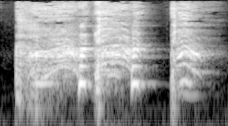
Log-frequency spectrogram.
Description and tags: wheezy coughing
wheezing, cough, wheezy, ill, sickness, sick, coughing, cold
